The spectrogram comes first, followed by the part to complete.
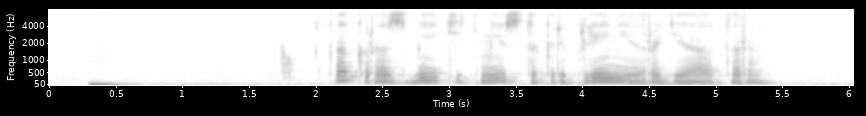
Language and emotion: Russian, sad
